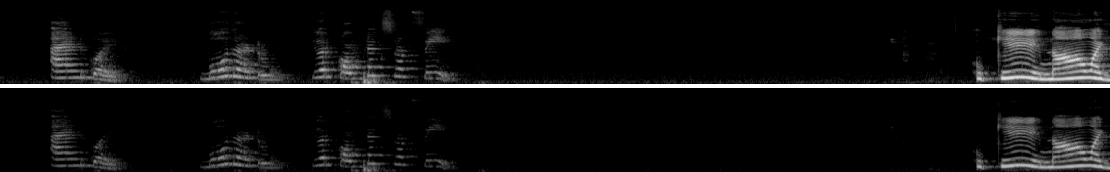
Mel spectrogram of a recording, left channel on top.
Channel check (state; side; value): quieter; right; 10.7 dB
